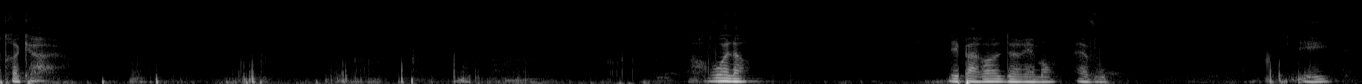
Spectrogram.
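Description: A man speaks slowly and solemnly into a microphone in a room with some echo.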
